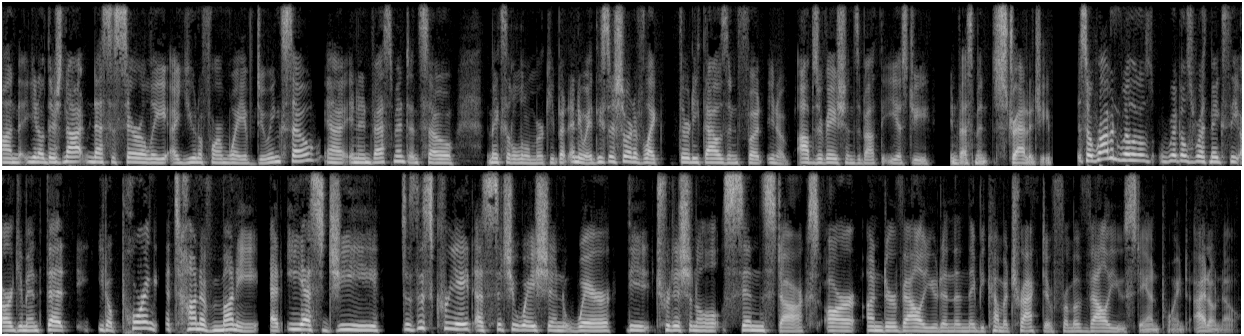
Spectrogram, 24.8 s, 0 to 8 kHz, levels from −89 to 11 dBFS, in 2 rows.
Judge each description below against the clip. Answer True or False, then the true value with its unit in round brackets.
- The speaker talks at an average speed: True (195 wpm)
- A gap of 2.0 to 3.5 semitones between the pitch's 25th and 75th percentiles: False (3.9 semitones)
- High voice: True (200 Hz)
